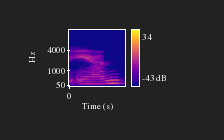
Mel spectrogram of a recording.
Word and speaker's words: Ann: My Facebook's just my name, Ann Truesdell. And on Instagram. – Well, wait, spell that. – Yeah. Good point. A-N-N, and then Truesdell is T-R-U-E-S-D-E-L-L.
